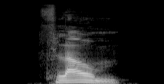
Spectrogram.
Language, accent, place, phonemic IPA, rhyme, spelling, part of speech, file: German, Germany, Berlin, /flaʊ̯m/, -aʊ̯m, Flaum, noun, De-Flaum.ogg
- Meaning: fluff; down (thin hair, such as on an adolescent boy’s upper lip)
